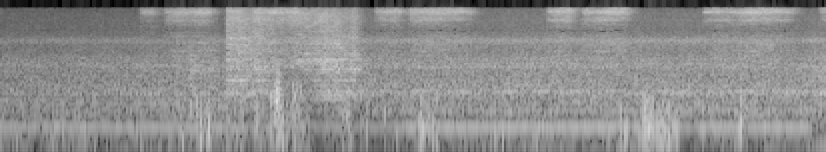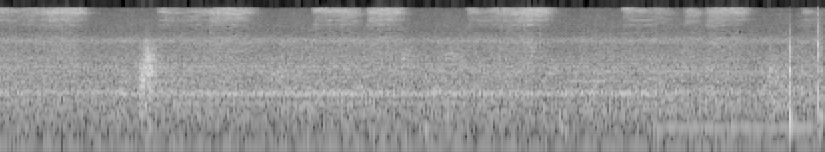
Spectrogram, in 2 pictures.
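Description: A steady mechanical hum runs throughout, its pitch changing about halfway. Wooden parts are handled and shifted in the first few seconds, and a few sharp taps come near the end.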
